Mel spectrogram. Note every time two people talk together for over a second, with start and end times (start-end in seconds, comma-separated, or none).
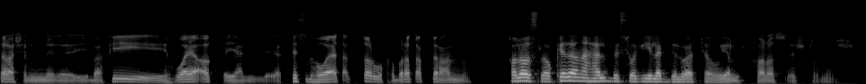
none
